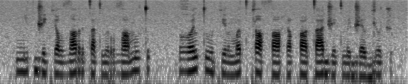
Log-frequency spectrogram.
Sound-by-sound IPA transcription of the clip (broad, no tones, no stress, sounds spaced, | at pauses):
m i t d͡ʒ e kʲ o l zˤ e r t a t ð u r zˤ ʌ m u t | ʁʷ e l tʷ ɯ w kʲ ʌ l m ʌ t kʲ a sˤ i h i qʷ ʌ t a d͡ʒ e t m e d͡ʒ ɛ u̯ ɡʲ o t͡ʃ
